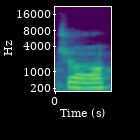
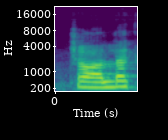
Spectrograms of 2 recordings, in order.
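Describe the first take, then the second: First: No L sound is pronounced before the K. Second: An L sound is pronounced before the K. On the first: The speaker calls it right. "चौक में एल silent रहता है" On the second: The speaker calls it wrong. "चौलक नहीं पढ़ते"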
